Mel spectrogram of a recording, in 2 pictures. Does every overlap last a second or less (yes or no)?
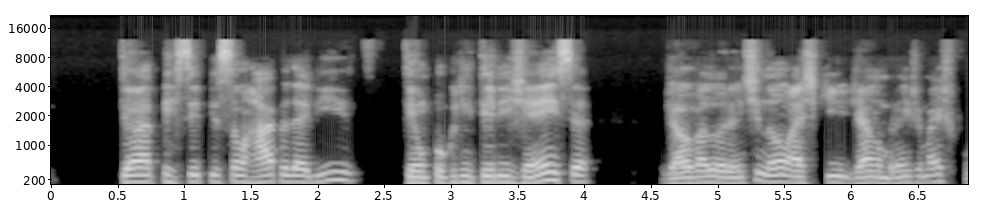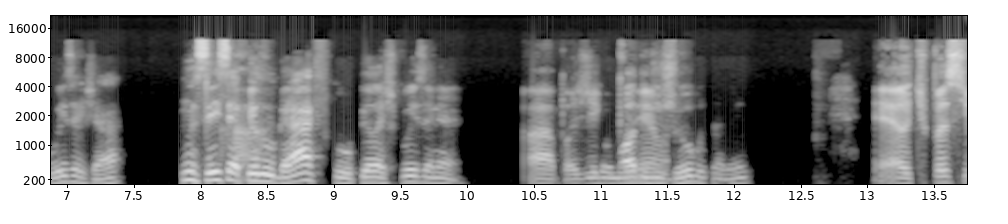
yes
